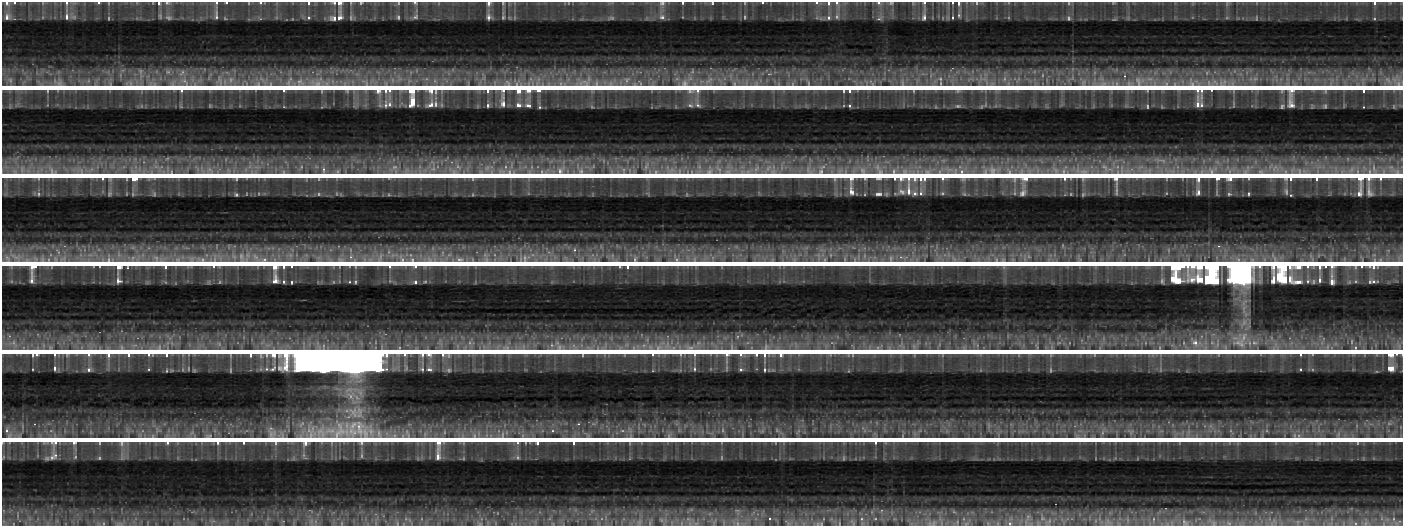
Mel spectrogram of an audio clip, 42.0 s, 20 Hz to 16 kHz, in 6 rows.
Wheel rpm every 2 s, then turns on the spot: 230, 230, 230, 230, 220, 230, 230, 240, 230, 230, 230, 230, 210, 160, 150, 180, 220, 220, 230, 230, 230.
none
